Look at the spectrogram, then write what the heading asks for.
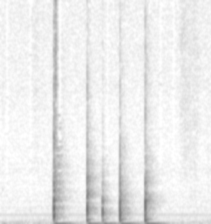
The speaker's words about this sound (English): Okay, y'all hear knocking at the other side of the door. It's incredibly faint. Like, you have to, it takes you a moment to think, did you hear something? And you leaning in.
